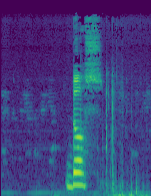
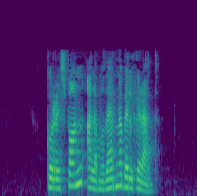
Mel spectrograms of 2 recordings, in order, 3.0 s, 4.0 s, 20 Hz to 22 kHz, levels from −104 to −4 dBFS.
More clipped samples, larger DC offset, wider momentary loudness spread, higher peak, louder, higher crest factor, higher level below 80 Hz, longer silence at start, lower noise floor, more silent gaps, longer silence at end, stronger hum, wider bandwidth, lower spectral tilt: neither; neither; first, 23 LU vs 4 LU; first, -4 dBFS vs -10 dBFS; first, -20 LUFS vs -30 LUFS; about the same, 22 dB vs 20 dB; first, -50 dBFS vs -74 dBFS; first, 1.35 s vs 0.95 s; second, -61 dBFS vs under -90 dBFS; neither; second, 0.1 s vs 0.9 s; neither; first, 16.5 kHz vs 8 kHz; second, -3 dB/octave vs -5 dB/octave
